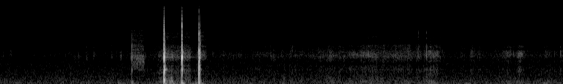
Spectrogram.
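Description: Three sharp clicks in quick succession about two seconds in. Then a small largemouth bass, hooked right at the dock, splashes and thrashes at the water's surface for about a second and a half.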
